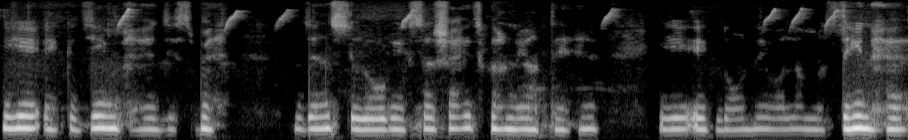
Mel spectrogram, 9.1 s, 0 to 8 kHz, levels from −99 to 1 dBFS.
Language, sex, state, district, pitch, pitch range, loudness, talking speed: Hindi, female, Bihar, Gaya, 240 Hz, 230-250 Hz, -25 LUFS, 110 wpm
